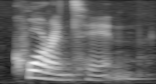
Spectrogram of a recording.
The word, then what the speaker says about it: quarantine: you pronounce this word it's quarantine quarantine so the problem here is straight at the beginning of the words q-u-a quarantine quarantine after having contact with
